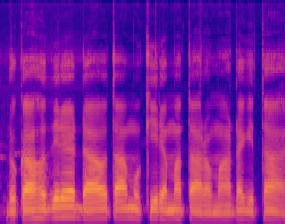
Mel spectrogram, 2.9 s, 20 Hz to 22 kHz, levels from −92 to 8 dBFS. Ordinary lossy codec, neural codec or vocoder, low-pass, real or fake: none; none; none; real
